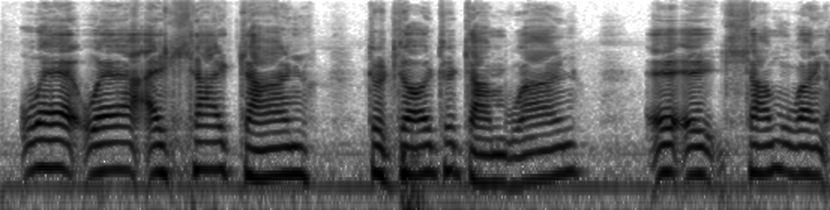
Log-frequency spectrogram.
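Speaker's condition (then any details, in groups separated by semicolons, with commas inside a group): Cerebral palsy; uses light writer communication device; partly voiced, partly typed audio on light writer communication device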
